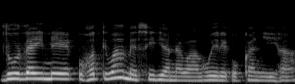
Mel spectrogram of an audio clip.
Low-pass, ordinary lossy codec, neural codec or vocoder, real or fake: 7.2 kHz; none; codec, 16 kHz, 2 kbps, FunCodec, trained on LibriTTS, 25 frames a second; fake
